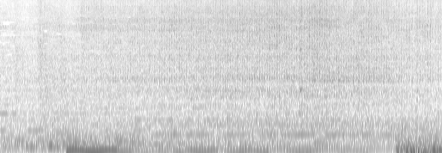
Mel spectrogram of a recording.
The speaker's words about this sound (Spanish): Pero uno de los vecinos rompe la solemnidad del acto. Lo que hizo fue montarse en su tractor y estar por el exterior, pues nada, pegando acelerones para hacer ruido y molestar lo más posible la ceremonia y a los asistentes.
